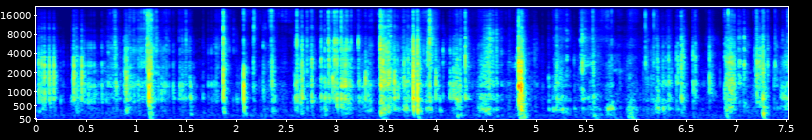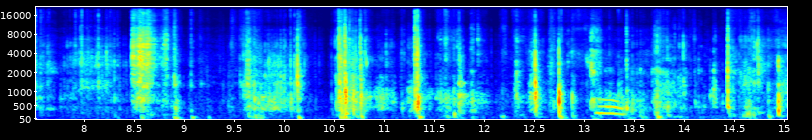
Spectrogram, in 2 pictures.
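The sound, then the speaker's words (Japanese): Toy packaging being opened by hand, with many short, irregular crinkles, rustles and clicks at a moderate level throughout. “早速、おもちゃの方を開封していきたいと思います。”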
